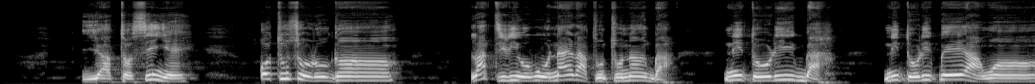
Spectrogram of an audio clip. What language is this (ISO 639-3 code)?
yor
